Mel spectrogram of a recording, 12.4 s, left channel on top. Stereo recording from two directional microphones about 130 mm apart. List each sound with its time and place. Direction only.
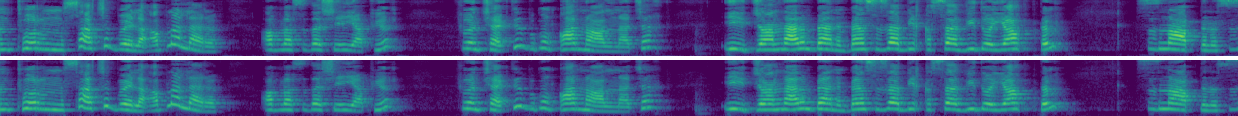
0.0 s a woman's voice: 60° right (ahead or behind)
2.6 s a woman's voice: 40° right (ahead or behind)
7.3 s a woman's voice: 20° right (ahead or behind); by 10.2 s 40° right (ahead or behind)
11.1 s a woman's voice: 30° right (ahead or behind)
